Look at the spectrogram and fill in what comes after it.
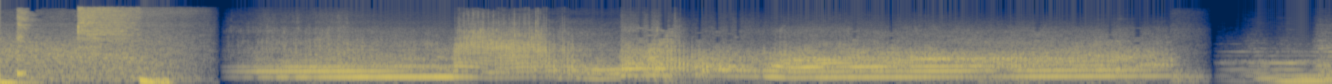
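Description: A car engine running hard for about five seconds, its pitch holding, dipping and climbing again as it revs through the gears, with tyre noise under it. A second of electronic music comes before it, and music starts again near the end.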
